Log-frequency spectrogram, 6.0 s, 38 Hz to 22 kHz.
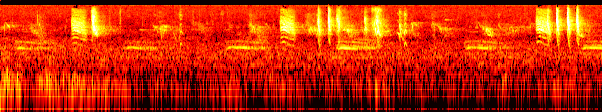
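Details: Eurasian tree sparrow recorded 9 March 2015 at Bundek, Zagreb, Croatia: clusters of dry, metallic chirps in quick runs, mixed with soft short whistles from other birds and low background rumble.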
